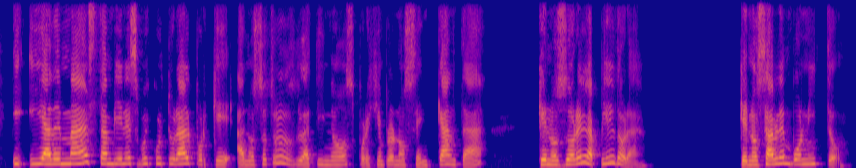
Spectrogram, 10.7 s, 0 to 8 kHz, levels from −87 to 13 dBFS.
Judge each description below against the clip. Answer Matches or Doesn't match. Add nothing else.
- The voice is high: Matches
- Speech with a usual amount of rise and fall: Matches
